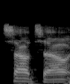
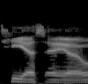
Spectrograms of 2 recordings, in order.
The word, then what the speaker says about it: Cao: and the Chinese warlord SAA now I know it's spelled CAO but it's actually pronounced Tsao at least according to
